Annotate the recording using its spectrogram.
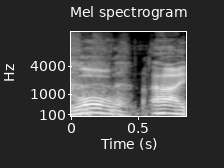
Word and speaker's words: Louisville: And look, all my Kentuckians, I said it right. I didn't say Louisville. – Louisville, yeah. – Louisville. You got to relax the jaw.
